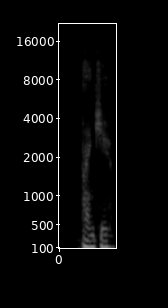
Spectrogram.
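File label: Voice Acting es, female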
